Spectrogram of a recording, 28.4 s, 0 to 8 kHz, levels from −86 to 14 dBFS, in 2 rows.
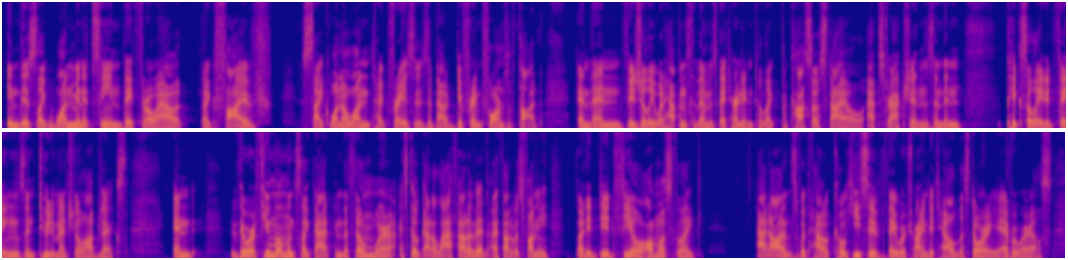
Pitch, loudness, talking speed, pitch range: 120 Hz, -27 LUFS, 185 wpm, 110-130 Hz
